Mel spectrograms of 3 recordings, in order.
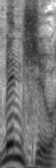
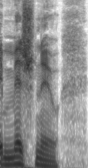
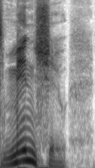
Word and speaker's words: Minshew: My thanks to JMV 93.5, uh, The Fan, the voice of sports in Indiana, and it's Minshew. I sometimes confuse it and say Mishnu. It's Minshew is how you pronounce uh, Gardner Minshew's name. It's Minshew.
